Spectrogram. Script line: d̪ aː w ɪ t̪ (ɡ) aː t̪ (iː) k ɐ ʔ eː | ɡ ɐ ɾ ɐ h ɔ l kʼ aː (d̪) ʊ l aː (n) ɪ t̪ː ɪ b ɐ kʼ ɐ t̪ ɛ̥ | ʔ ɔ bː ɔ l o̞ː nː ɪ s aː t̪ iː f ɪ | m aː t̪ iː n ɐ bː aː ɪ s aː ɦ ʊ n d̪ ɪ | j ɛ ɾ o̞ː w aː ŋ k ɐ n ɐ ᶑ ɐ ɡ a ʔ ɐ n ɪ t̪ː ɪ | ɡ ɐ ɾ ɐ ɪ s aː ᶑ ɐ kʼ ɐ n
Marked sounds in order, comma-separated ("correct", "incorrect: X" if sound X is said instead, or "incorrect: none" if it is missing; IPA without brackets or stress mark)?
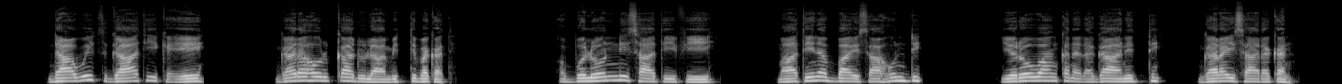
correct, correct, correct, incorrect: m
